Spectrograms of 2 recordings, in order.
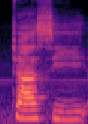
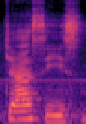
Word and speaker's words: chassis: Dahil, nung nagsisimula ako sa Tamiya Mini Full Drive Racing, chassis ang tawag ko dyan. Kaya lang nadidinig ko sa mga racers, chassis, na mali pala ako.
